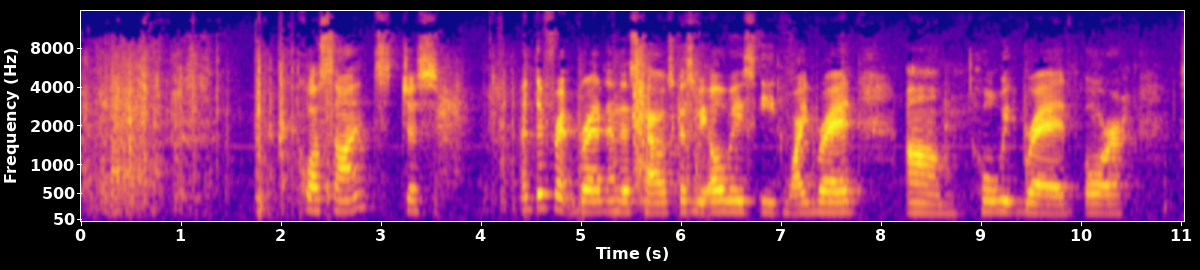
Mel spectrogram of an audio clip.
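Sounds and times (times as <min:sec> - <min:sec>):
plastic packaging rustling: 0:00.0 - 0:02.9, 0:03.5 - 0:06.4.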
